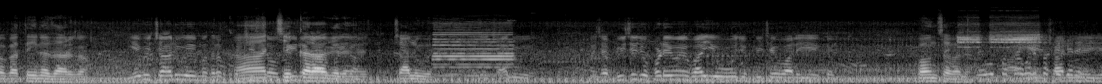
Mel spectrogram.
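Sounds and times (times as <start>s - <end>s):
men talking: 0.0s - 11.0s
vehicle horn: 4.3s - 5.3s, 9.6s - 10.5s.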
